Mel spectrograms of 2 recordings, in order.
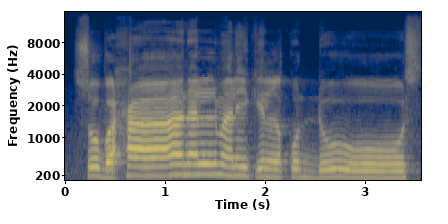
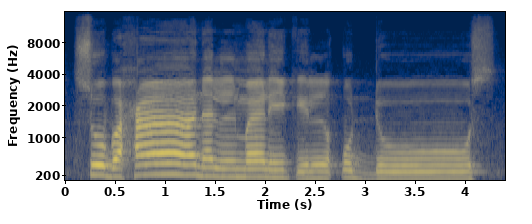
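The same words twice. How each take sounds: First: It is said plainly, without drawing out. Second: It is said with a long, drawn-out voice.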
